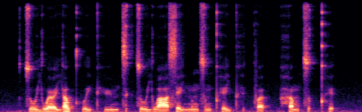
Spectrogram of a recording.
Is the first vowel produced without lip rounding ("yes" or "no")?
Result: no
